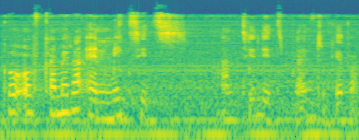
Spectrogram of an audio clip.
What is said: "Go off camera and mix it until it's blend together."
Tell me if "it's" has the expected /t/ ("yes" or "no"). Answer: yes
